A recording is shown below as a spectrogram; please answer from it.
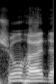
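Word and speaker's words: شهداءكم: dalam riwayat Imam hafaz maka kita membacanya syuhadaakum empat ya syuhad tidak terlu panjang tidak sampai en tidak syuhadaakum kepanjangan empat saja syuhadaakum Min dunillah kemudian ada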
